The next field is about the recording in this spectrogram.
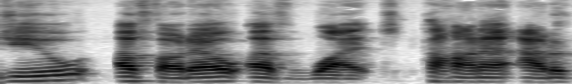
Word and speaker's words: Kahanna: This is like, if you're going to say her name, you got to say it right. It's Kahana.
